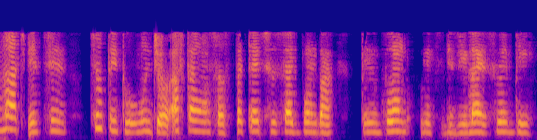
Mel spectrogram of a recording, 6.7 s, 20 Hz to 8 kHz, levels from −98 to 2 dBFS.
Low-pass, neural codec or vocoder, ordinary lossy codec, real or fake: 7.2 kHz; codec, 16 kHz in and 24 kHz out, 0.6 kbps, FireRedTTS-2 codec; AAC, 16 kbps; fake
